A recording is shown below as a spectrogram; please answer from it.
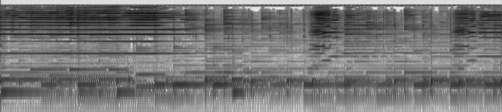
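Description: Harmonica played in a neck rack over a strummed acoustic guitar: an instrumental passage of a folk song, with chords changing under the harmonica's melody.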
